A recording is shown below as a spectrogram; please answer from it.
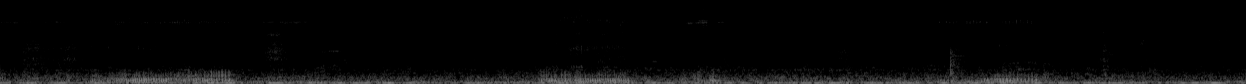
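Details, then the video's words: French Bulldog getting a belly rub, snorting and snoring-like breathing in low rumbling bursts, louder pulses near two, six and ten seconds over a steady low hum. "French Bulldog ASMR | 5 mins of snorts"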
